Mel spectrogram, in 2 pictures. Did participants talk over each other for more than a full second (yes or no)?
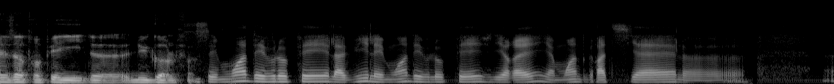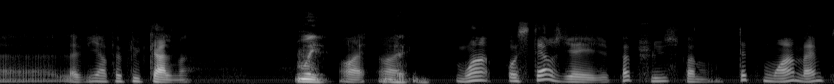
no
